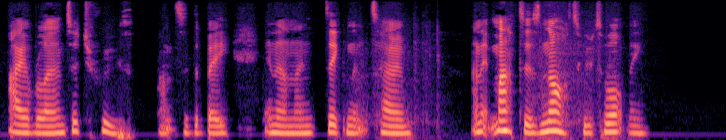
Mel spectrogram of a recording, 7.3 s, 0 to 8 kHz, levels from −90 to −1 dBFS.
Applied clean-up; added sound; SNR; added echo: neural mask model RNNoise.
